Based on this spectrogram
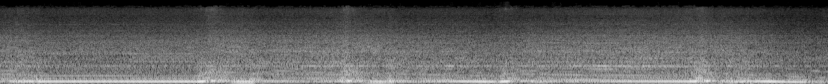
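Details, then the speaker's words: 2006 Ford Crown Victoria P-71 V8 with stock mufflers, before muffler modification, revved while parked, heard from behind: deep burble rising and falling through several smooth, even blips; normal exhaust revving. "Okay, this is going to be the before muffler mod sound of the car. So I'm going to jump in there, rev the thing up, and you get to hear that."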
